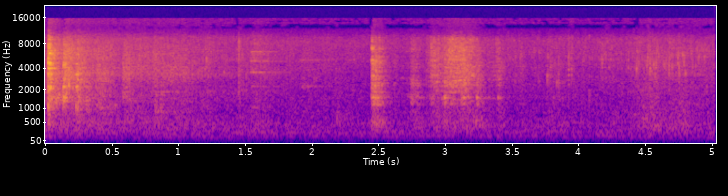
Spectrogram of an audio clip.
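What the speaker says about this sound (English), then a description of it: "I like to sear it in olive oil, just enough to coat the bottom of the pan" Lamb loin laid into a pan of hot olive oil gives a steady, soft searing sizzle, with a faint clink of cookware near the start and another brief spurt of crackle partway through.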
